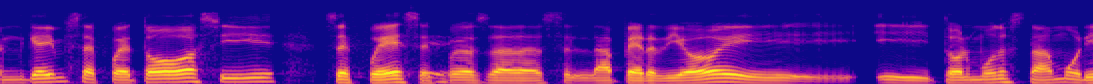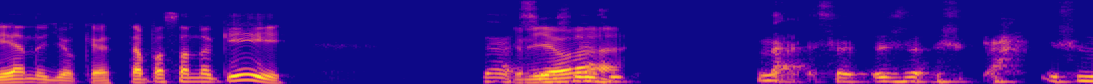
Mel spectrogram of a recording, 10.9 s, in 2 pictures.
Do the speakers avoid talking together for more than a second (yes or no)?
yes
